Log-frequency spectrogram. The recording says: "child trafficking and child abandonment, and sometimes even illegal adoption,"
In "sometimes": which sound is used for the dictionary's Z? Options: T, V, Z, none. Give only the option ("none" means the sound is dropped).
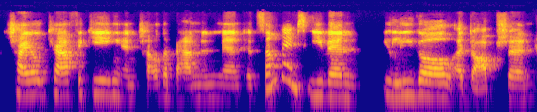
Z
